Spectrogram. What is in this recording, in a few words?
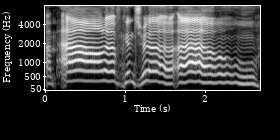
Phrase Female; Vengeance Samples; Phrases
